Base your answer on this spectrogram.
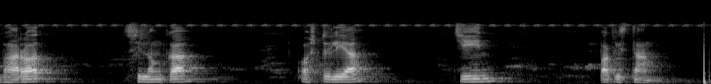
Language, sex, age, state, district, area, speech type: Odia, male, 45-60, Odisha, Bargarh, urban, spontaneous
